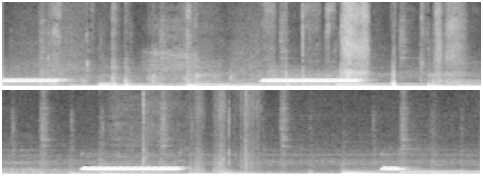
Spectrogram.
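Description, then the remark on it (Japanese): A telephone rings in repeated electronic trilling bursts, roughly every three seconds, with a steady low hum underneath and no one speaking. “ちょっと急に電話が鳴りましたので。”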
